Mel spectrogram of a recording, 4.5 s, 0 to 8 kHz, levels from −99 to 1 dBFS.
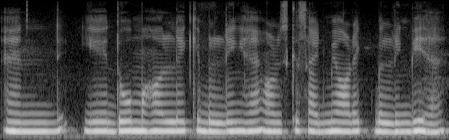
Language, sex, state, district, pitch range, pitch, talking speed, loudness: Hindi, female, Bihar, Saran, 195-200 Hz, 200 Hz, 215 wpm, -23 LUFS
